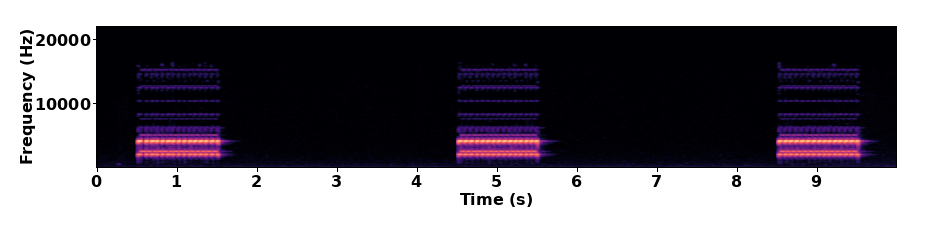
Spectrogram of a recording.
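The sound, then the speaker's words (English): Ringback of a telephone on an outgoing call: three evenly spaced bursts of a high, warbling electronic trill, each about a second long and separated by silence. “Ring him. I'll dial his number now.”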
